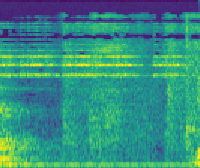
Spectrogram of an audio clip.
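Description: A pause in the talk filled by a steady low hum and thin, steady high-pitched electronic whines, with no knocks or other sudden sounds.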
